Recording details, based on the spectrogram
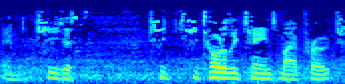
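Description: A man in his thirties with a raspy speaking voice, talking casually as an interview guest and often restarting his sentences. The recording is dull and lo-fi. A steady hiss of noise runs underneath. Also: medium pitch. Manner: halting, many restarts and fillers. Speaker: bluegrass singer-songwriter, guest. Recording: dull lo-fi audio with clear noise.

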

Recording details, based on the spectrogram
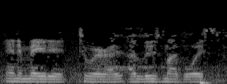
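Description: A man in his thirties with a raspy speaking voice, a singer-songwriter answering interview questions in a halting way with many restarts. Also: medium pitch, monotone. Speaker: bluegrass singer-songwriter, guest. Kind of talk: casual interview talk. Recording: dull lo-fi audio with clear noise.

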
